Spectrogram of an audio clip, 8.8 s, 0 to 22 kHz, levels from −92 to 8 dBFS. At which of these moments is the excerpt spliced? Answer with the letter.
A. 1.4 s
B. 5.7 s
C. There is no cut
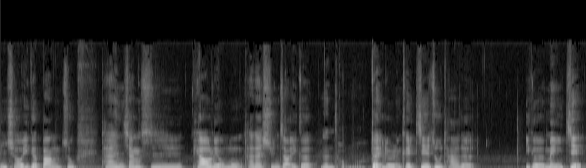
B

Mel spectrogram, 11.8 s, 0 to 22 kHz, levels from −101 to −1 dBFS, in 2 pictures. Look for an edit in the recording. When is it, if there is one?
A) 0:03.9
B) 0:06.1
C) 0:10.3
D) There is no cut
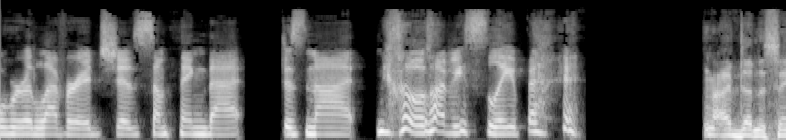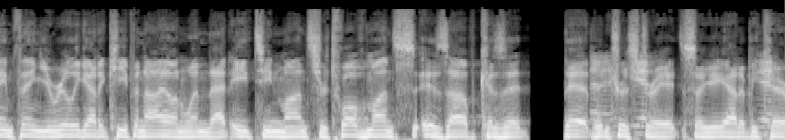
C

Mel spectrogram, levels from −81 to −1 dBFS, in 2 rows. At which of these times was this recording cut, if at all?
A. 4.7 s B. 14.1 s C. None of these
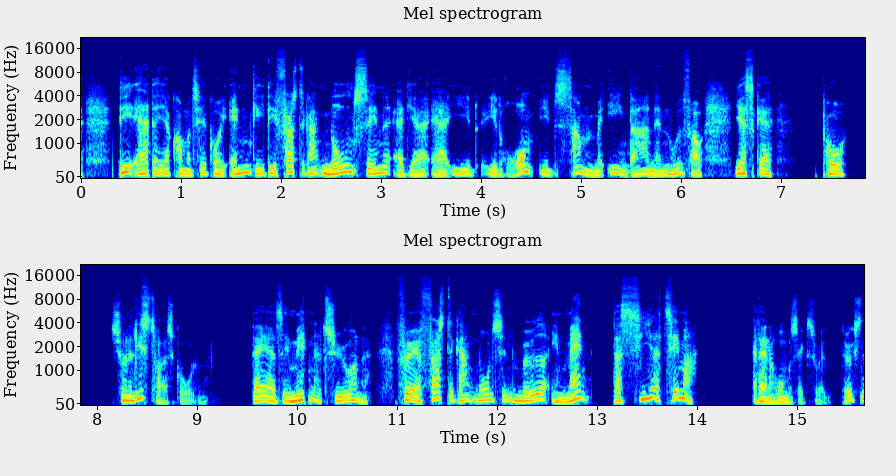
C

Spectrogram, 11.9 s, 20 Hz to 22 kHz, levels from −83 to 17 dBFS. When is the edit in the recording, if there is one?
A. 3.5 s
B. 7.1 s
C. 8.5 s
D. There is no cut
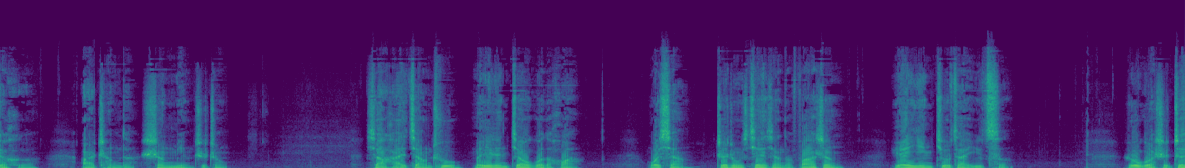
A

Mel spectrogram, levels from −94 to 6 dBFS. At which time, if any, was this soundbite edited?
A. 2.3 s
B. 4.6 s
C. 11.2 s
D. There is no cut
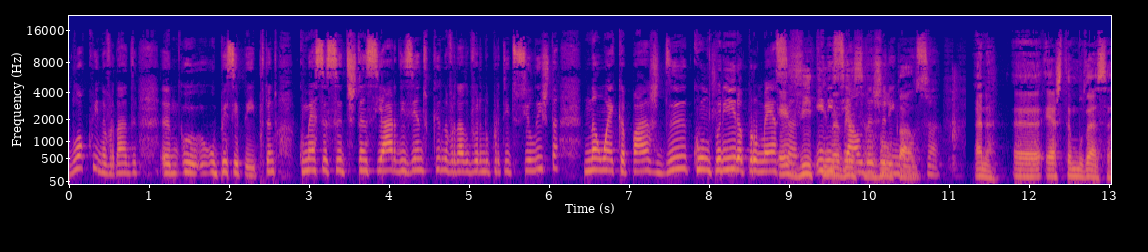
C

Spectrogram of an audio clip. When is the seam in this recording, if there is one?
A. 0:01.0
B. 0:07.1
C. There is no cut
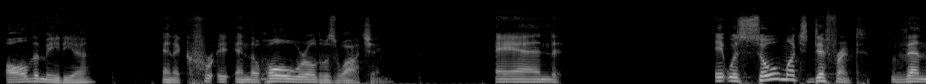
C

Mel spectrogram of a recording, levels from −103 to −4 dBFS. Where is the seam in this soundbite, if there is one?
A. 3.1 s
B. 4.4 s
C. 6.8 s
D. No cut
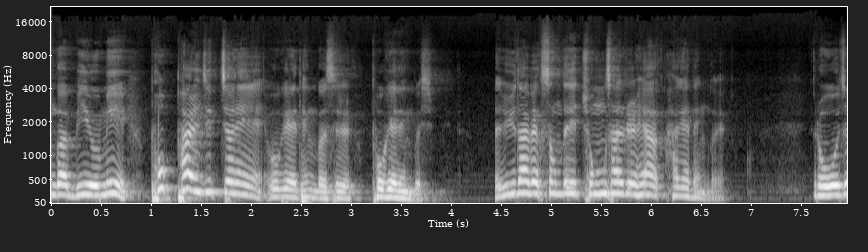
B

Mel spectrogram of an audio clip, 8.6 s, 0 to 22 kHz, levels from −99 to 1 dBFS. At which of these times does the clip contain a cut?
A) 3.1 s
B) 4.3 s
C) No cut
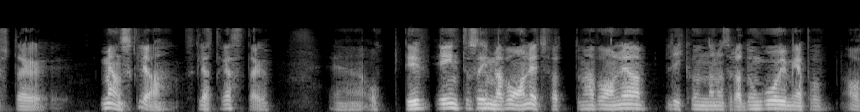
B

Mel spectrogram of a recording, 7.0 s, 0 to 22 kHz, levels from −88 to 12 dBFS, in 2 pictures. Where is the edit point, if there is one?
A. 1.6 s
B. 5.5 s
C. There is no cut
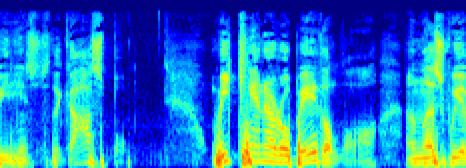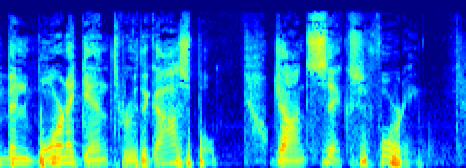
B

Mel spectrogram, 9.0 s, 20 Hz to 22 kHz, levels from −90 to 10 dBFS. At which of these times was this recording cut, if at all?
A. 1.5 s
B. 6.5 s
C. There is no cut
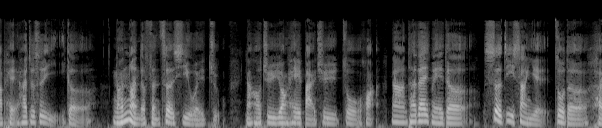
B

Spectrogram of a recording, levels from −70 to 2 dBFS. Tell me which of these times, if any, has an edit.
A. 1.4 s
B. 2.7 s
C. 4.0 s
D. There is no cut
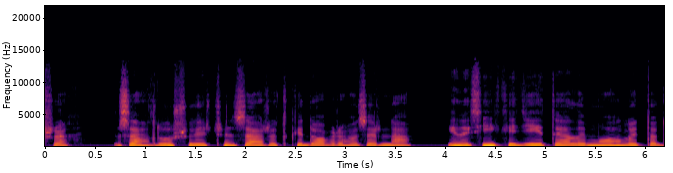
C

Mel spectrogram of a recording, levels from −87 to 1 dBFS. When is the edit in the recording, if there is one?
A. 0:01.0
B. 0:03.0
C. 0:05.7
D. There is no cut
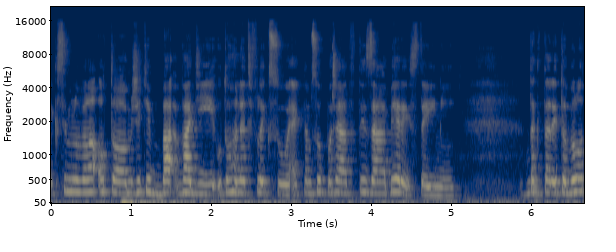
B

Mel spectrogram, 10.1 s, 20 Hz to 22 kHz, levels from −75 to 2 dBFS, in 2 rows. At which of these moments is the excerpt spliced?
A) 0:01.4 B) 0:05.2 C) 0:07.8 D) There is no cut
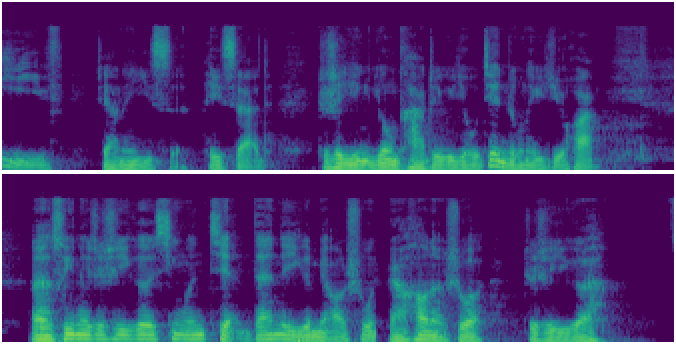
C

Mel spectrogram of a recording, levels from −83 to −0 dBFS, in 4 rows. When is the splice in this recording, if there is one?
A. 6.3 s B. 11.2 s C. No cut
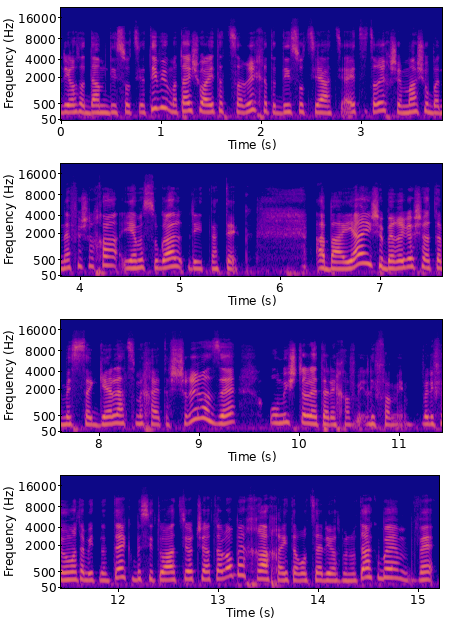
C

